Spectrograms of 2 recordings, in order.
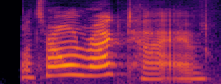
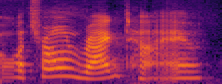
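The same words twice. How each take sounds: First: Higher mock-offended question; playfully affronted What's wrong with ragtime; indignant. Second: Said in the usual way. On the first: Real, not acted. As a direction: defend ragtime, pretending offense. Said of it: "repeat asked higher". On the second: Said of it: "asks again, higher".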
